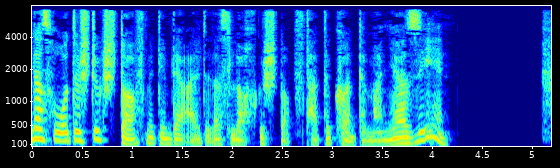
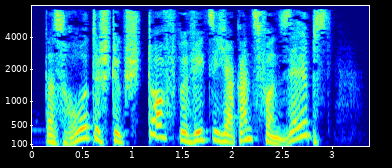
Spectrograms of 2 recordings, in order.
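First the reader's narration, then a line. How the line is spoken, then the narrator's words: Merchant calling out. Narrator (German): rief einer der Händler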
